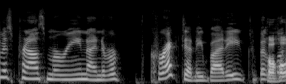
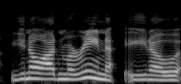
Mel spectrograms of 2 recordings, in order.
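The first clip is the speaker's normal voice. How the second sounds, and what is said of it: Put-on Rhode Island accent. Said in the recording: “That's my Rhode Island accent.”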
